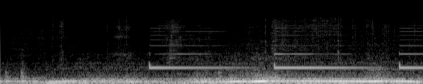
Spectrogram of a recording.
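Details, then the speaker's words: Rebuilt 2019 Dodge Challenger on first test drive: irregular metallic clacks and clunks under the car over road rumble, like metal hitting; cause found to be a missing sway bar bushing. "Something is like hitting metal under there or something. I don't know what's going on. Okay, found our issue. The sway bar bushing is gone. That's what's making all that noise."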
